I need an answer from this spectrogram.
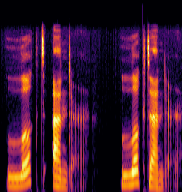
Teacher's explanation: In fast speech, it may sound like looked under. The T links to the next vowel sound.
